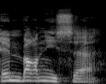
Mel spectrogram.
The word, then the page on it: embarnicar: embarnissa; Provençal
